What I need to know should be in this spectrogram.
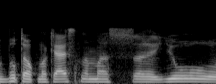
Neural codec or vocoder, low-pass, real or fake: codec, 24 kHz, 1 kbps, SNAC; 5.4 kHz; fake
